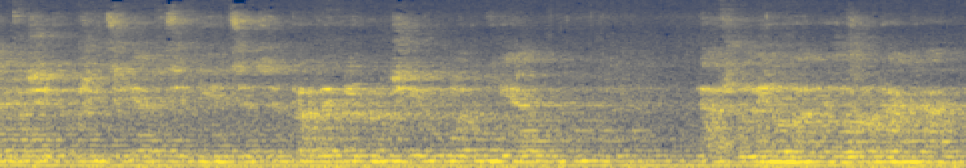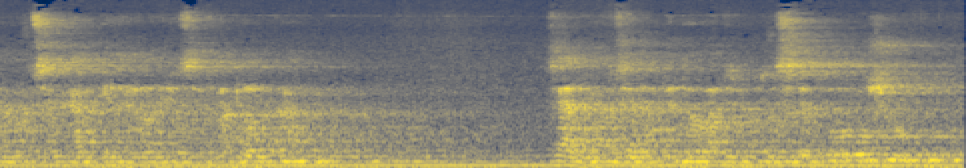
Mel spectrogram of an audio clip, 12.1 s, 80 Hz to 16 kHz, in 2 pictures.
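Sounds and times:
man speaking at a distance: 0.0s - 8.6s, 9.4s - 12.0s
steady low hum: 0.0s - 12.0s.

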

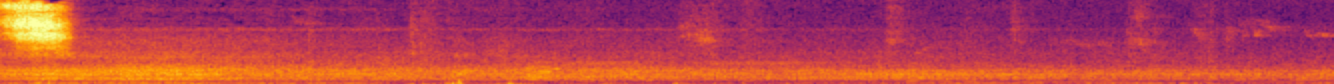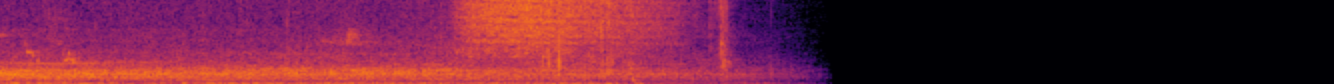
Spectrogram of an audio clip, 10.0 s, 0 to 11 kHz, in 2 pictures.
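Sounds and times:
distant diesel train rumble: 0.0s - 8.1s.

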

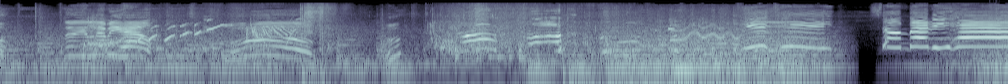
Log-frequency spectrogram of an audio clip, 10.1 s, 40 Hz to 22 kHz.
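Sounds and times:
cartoon background music: 0.0s - 10.0s
water splash: 4.2s - 7.0s.

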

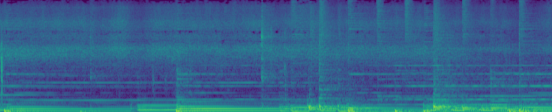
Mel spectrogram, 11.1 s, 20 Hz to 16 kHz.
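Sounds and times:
background music with low notes: 0.0s - 11.0s
food sizzling in a skillet: 0.0s - 11.0s.

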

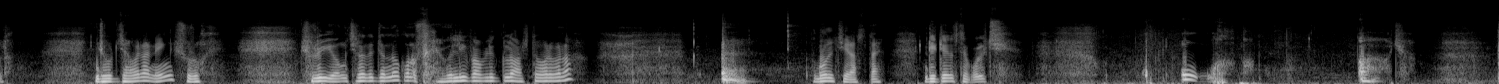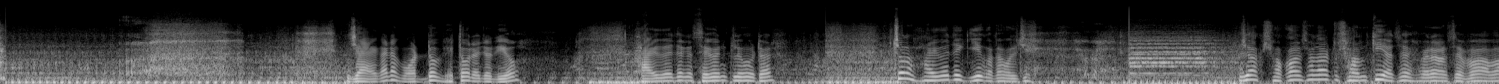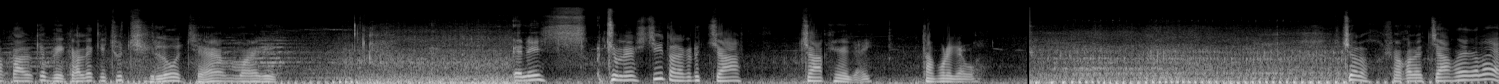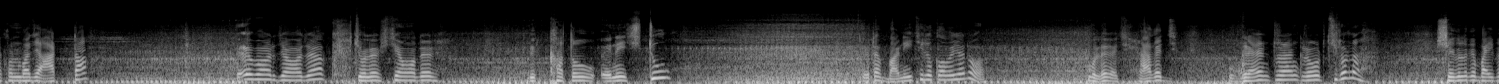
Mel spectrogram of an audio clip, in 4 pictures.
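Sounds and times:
motorcycle engine starting and running: 14.6s - 32.2s, 32.8s - 39.1s, 39.9s - 59.9s.

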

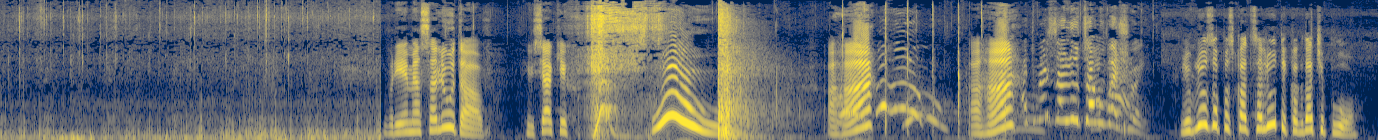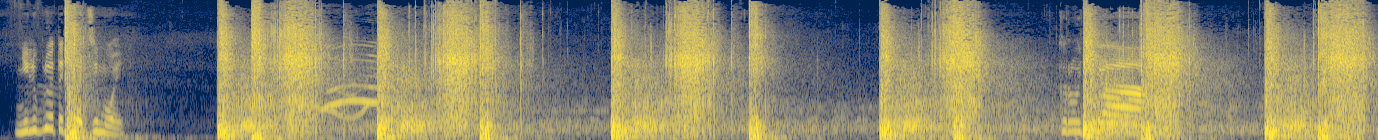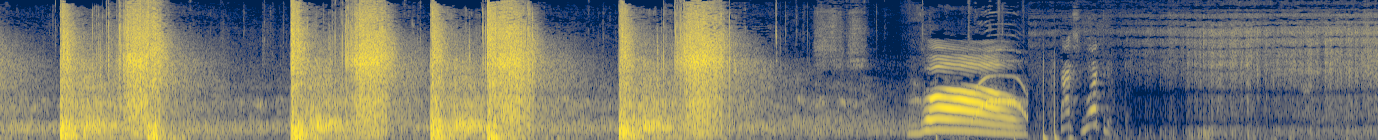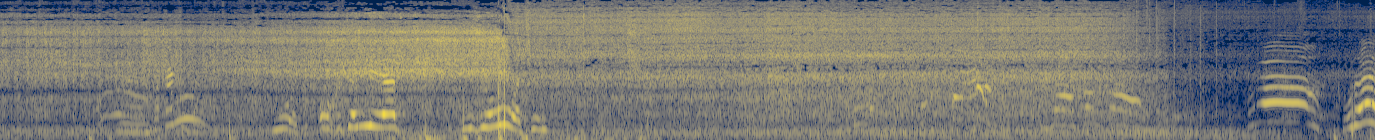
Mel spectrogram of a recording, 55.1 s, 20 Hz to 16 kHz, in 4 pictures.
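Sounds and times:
firework fountain hissing: 5.5s - 36.3s, 37.0s - 55.0s
fireworks bangs echoing: 7.2s - 8.7s, 14.3s - 15.0s, 15.9s - 36.6s, 38.0s - 54.3s.

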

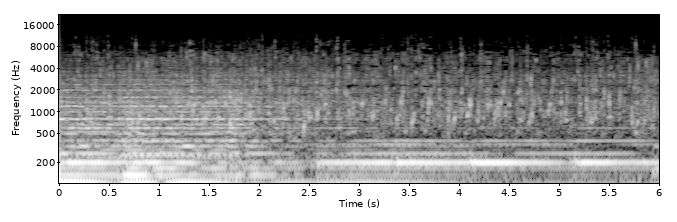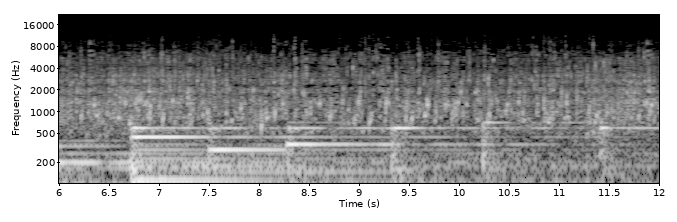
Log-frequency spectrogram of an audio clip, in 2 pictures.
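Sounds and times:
calm music with low held notes: 0.0s - 12.0s
pouring trickling water: 0.0s - 12.0s.

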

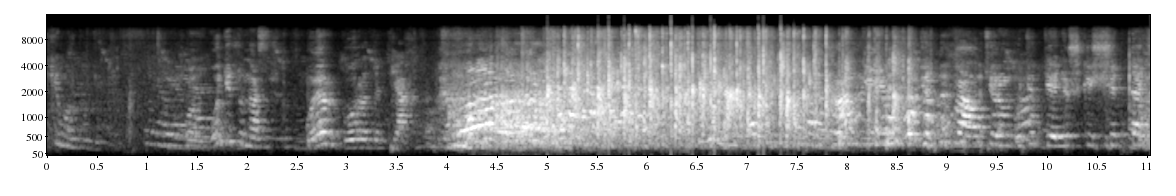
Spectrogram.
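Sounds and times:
excited children's voices: 1.0s - 1.8s, 4.6s - 10.0s
children clapping: 4.6s - 9.0s.

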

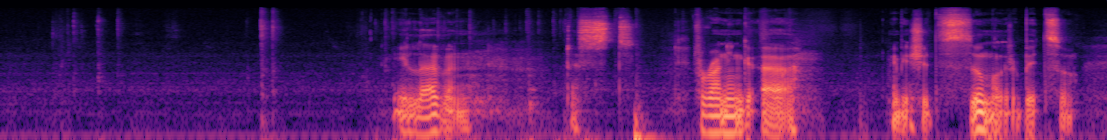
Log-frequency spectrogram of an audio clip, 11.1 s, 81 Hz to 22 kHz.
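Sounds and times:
laptop keyboard keystrokes: 0.5s - 1.3s, 2.5s - 2.9s.

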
